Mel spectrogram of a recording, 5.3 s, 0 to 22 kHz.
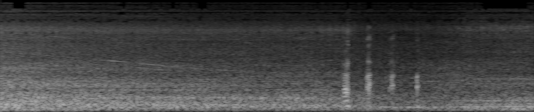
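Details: Flood-damaged $450 Chevy S10 Blazer idling in very humid weather, moisture smoke from exhaust: low, even idle rumble slowly settling, a few brief outside clicks; running smoothly with no misfire.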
